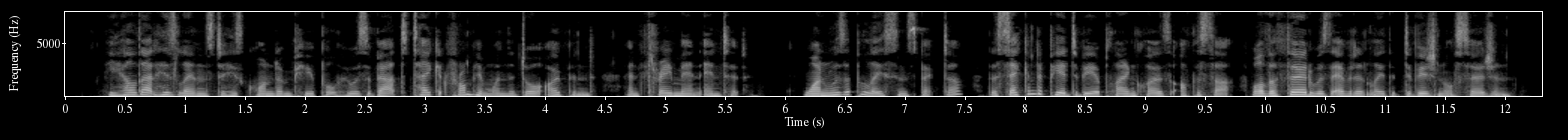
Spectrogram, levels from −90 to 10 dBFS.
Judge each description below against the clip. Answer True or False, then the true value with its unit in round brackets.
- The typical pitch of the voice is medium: True (180 Hz)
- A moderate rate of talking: False (230 wpm)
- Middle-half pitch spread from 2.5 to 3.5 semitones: True (3.1 semitones)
